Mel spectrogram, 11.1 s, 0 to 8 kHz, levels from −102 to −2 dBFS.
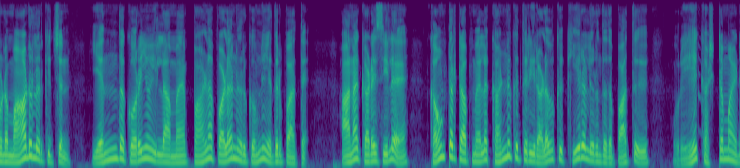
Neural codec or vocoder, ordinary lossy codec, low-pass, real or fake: none; none; 7.2 kHz; real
